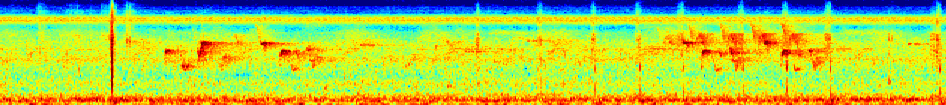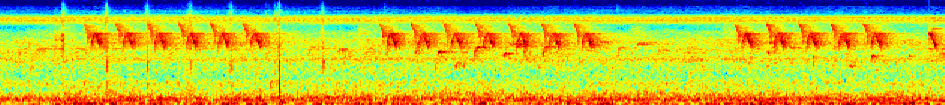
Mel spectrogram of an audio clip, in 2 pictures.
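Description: Riverside ambience: the steady rush of a flowing river with a high steady insect drone, and a bird calling in repeated short trills of rapid high notes, several times in the second half. A single sharp click comes about a second in.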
